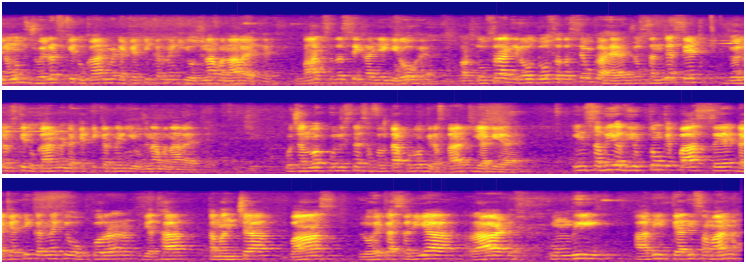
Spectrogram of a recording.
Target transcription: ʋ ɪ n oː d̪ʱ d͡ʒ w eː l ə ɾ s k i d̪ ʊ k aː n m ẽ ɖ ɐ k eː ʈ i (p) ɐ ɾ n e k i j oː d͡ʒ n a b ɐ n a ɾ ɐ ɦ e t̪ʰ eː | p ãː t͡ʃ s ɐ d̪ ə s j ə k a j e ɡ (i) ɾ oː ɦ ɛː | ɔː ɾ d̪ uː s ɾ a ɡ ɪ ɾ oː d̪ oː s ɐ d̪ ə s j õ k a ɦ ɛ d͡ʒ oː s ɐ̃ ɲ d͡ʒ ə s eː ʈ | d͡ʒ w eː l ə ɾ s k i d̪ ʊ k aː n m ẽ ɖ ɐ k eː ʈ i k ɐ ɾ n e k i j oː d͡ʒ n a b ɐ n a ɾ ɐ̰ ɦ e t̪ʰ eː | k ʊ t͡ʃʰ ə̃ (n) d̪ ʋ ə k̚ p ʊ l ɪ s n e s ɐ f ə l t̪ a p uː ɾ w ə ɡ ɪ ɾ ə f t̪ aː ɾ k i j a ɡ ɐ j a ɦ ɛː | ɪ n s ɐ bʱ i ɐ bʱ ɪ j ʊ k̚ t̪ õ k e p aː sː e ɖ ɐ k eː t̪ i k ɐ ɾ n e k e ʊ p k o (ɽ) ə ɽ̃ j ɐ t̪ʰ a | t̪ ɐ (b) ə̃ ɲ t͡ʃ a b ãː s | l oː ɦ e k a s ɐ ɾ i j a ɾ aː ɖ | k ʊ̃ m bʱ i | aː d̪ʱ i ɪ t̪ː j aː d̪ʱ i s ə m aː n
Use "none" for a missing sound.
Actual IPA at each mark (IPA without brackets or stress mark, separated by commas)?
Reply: k, ɪ, n, ɾ, m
